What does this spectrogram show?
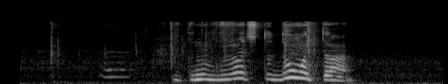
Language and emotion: Russian, angry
